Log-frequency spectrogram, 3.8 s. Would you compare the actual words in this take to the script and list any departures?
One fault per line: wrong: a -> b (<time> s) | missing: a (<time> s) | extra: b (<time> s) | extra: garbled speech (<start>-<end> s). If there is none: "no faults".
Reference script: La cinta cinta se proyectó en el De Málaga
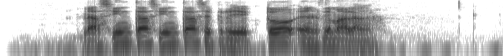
no faults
